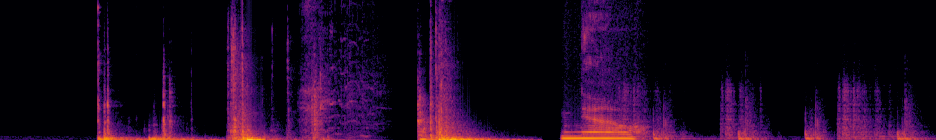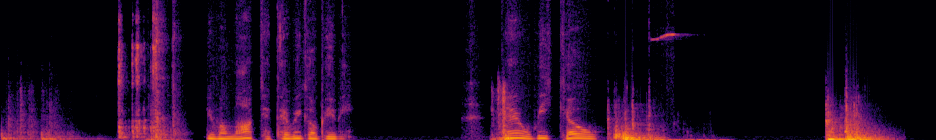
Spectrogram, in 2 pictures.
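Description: A heavy wooden door creaks open slowly.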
